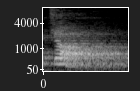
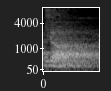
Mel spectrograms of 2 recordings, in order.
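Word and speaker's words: chalk: जैसे EG में है, जैसे चौक, तो CHAL के पहले यहाँ L है तो यहाँ L साइलेंट हो गया, यह हो गया चौक।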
